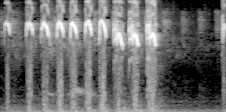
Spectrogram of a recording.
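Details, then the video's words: A steady series of about ten high arched chirps, three to four per second, each dropping slightly in pitch toward the end, from a sogon lure song. "PANCINGAN BURUNG SOGON"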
